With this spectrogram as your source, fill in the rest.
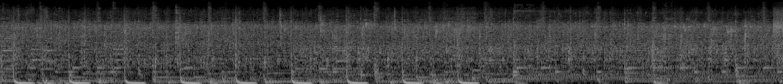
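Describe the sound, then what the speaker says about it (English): Chicken pieces sizzle and fry steadily in a hot pan while browning for a stuffed spinach-artichoke chicken recipe, a loud dense crackle with faint rhythmic clatter beneath, no talking. "now we're gonna place our chicken in the pan. We're gonna leave these in here to brown for about 5 minutes on each side"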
